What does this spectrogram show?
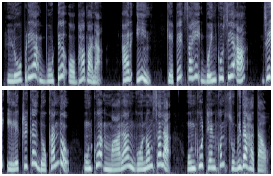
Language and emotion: Santali, disgusted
